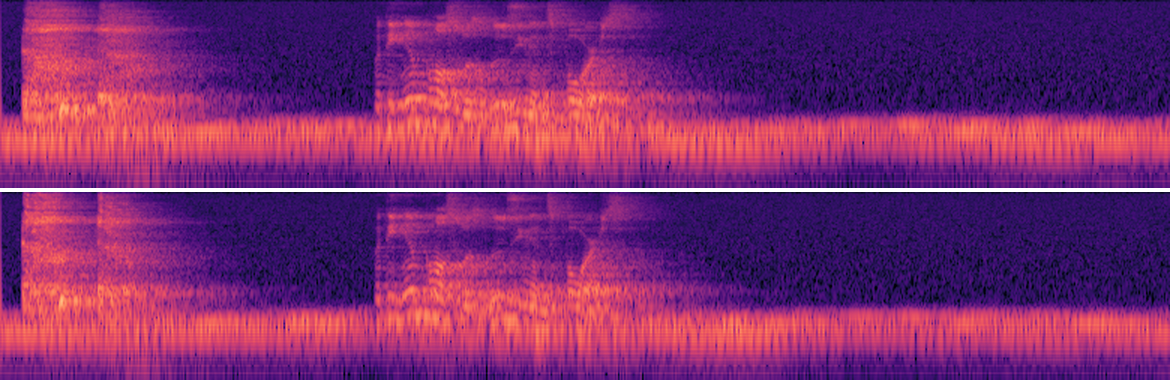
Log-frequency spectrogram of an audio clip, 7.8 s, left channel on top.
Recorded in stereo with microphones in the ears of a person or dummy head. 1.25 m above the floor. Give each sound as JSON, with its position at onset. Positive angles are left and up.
{"t": 0.1, "sound": "a cough", "side_deg": -35, "distance_m": 0.9}
{"t": 2.5, "sound": "a man speaking", "side_deg": -10, "distance_m": 0.8}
